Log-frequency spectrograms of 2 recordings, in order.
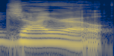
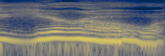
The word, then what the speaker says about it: gyro: was like 16 and people would come in and say gyro all the time it drove her nuts don't spell it with a G it's yo don't have silent letters and words it's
